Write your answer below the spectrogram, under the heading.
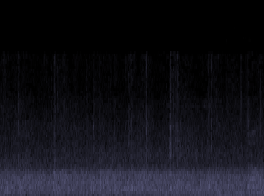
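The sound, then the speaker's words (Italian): Applause on an Italian radio programme, a steady, fairly faint hiss of many hands clapping that stays even from start to finish. “Applausi.”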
